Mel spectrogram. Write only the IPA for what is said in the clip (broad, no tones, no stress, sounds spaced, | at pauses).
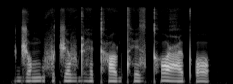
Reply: d͡ʒ ɔ ŋ u f ʌ t͡ʃ ɜ v ɖʱ ɛ kʰ ɑ ɖ tʰ e z kʰ ɔ ʕ ɛ pʼ ɔ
